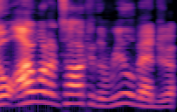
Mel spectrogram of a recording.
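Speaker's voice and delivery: high, loud, fast, demanding voice.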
